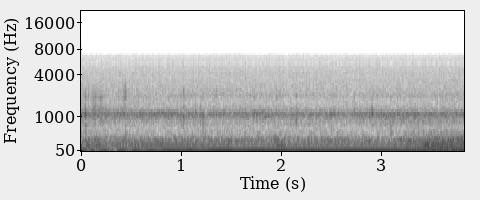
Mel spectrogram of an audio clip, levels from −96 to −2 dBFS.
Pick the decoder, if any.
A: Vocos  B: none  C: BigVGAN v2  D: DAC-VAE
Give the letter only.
B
